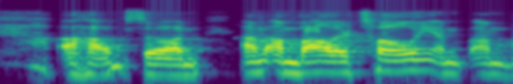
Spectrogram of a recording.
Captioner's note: chuckles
